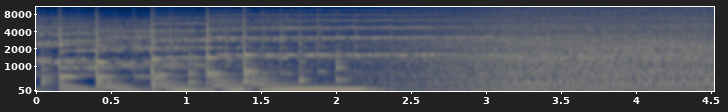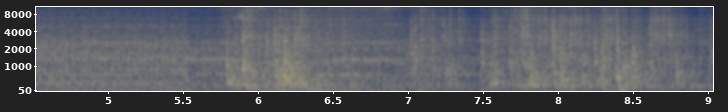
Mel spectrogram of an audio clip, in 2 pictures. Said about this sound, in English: Well, I think it sounds more authentic when you have a garbage truck in the audio, right? Because it lets people know that you're human and that you have to deal with garbage like most humans do.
